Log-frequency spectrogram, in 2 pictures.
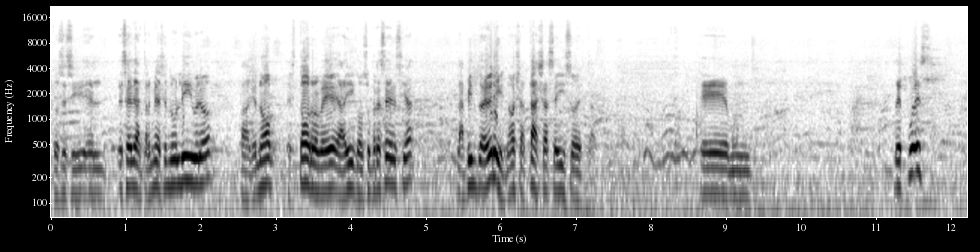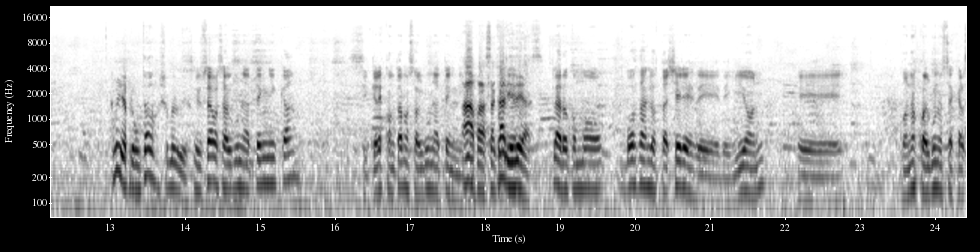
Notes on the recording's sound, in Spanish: En la Gcomics Meetup #15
